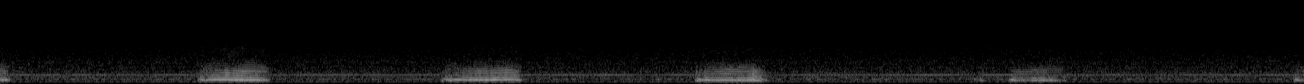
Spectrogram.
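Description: Soft, rumbling snores about every 2.5 seconds, roughly 24 breaths a minute, over a steady background hum; ordinary snoring in a sleeping dog.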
